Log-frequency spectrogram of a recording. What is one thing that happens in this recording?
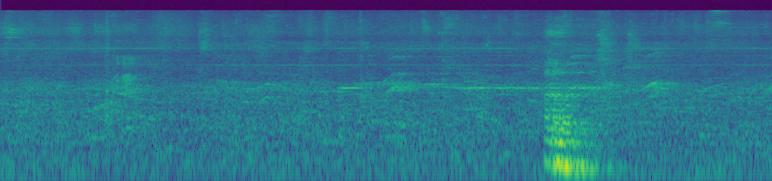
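A young man speaks with animation in a large echoing hall.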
